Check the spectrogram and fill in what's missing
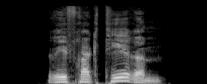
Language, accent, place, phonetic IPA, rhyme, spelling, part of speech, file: German, Germany, Berlin, [ˌʁefʁakˈtɛːʁəm], -ɛːʁəm, refraktärem, adjective, De-refraktärem.ogg
- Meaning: strong dative masculine/neuter singular of refraktär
